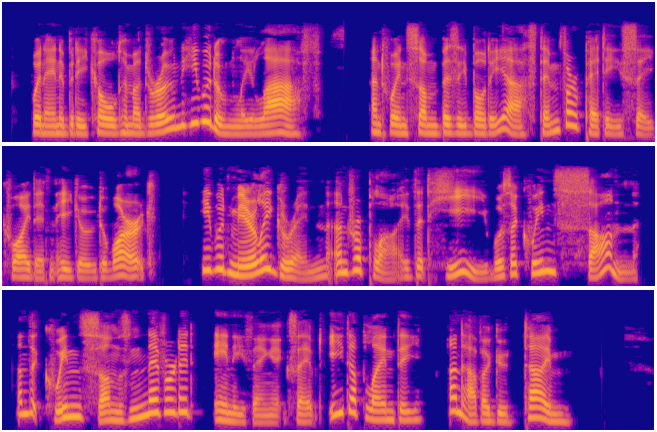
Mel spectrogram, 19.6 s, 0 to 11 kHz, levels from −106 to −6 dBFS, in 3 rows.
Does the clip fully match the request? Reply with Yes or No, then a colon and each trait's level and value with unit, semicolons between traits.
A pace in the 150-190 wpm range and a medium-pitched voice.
Yes: average, 160 wpm; medium, 150 Hz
